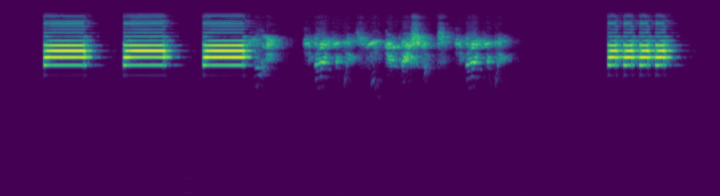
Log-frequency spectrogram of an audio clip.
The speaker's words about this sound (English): So we just heard, what is this, glass breaking, smoke alarm, dog barking, baby crying.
